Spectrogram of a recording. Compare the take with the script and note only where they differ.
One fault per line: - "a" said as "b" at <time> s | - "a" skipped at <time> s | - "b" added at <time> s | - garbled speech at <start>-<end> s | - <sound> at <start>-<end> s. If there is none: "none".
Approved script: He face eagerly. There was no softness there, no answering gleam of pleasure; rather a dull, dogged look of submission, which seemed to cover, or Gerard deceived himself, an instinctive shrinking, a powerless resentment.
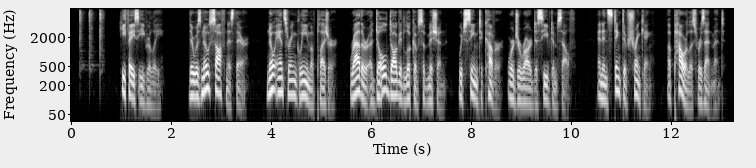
- tap at 0.2-0.7 s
